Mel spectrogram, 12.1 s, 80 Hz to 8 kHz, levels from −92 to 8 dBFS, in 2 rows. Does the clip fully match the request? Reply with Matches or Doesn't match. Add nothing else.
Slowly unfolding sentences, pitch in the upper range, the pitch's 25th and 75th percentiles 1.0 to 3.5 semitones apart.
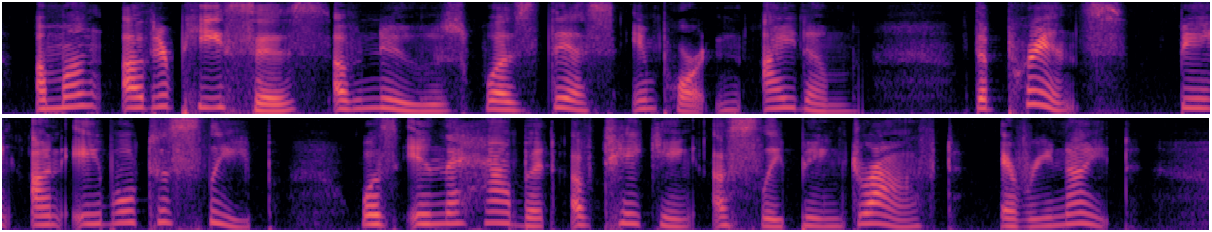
Doesn't match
